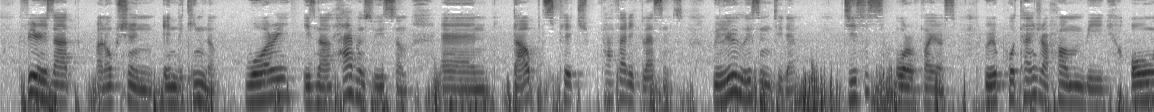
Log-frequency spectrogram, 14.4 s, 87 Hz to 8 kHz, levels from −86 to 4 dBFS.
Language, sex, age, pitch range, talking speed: English, male, 20-39, 115-140 Hz, 130 wpm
